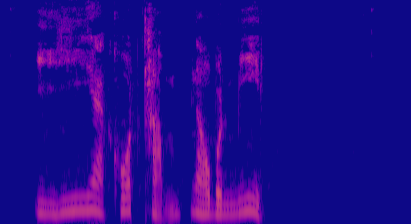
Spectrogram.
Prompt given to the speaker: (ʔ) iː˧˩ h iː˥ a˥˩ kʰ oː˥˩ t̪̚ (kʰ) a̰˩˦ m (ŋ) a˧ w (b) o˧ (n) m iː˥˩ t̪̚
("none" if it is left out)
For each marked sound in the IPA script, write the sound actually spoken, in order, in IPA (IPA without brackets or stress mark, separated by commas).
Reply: ʔ, kʰ, ŋ, b, n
